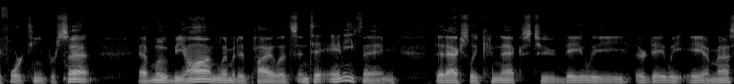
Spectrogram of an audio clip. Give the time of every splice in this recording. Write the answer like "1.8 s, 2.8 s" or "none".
none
